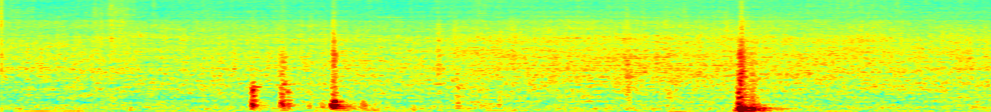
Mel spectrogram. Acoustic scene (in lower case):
kitchen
